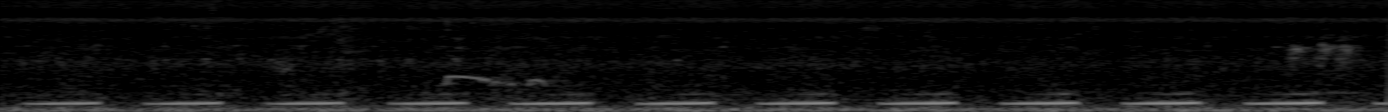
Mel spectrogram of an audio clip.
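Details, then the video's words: Quail calling as a trapping lure: a clear series of low, soft hoots, each swelling then cut off, about eleven in seven seconds, with one brief higher bird whistle. "Tiếng chim cút mồi"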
